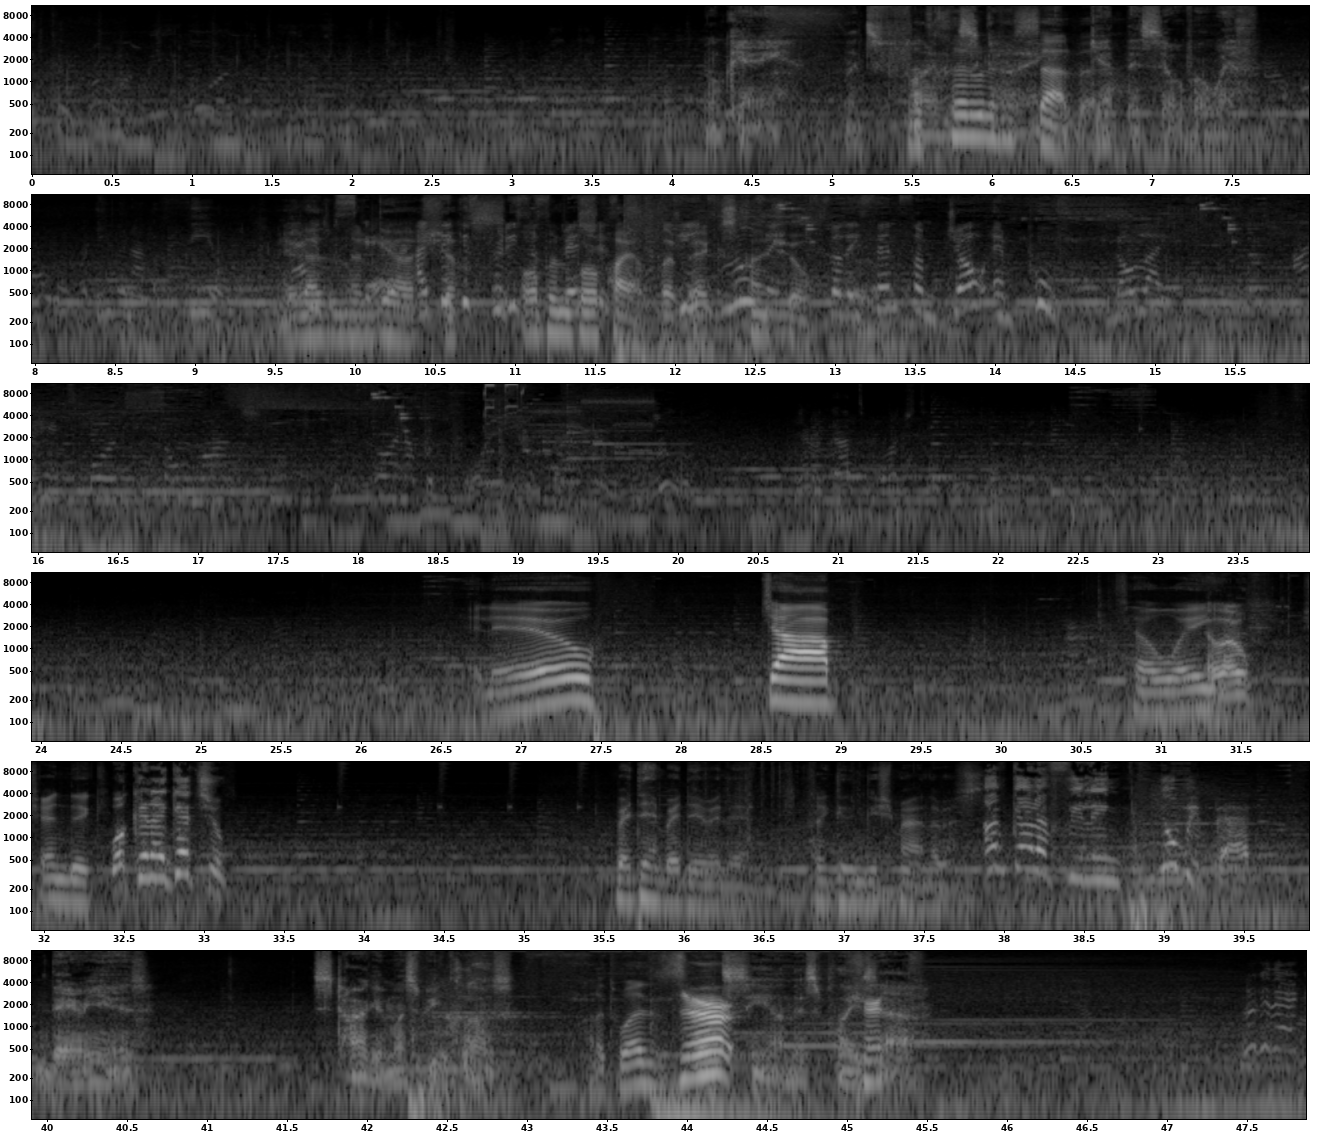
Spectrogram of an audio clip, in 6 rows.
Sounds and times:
Music: 0.0s - 47.8s.

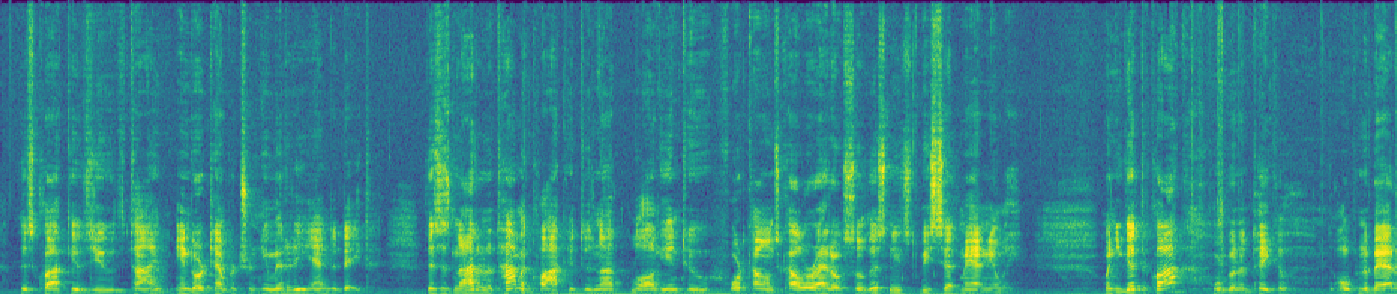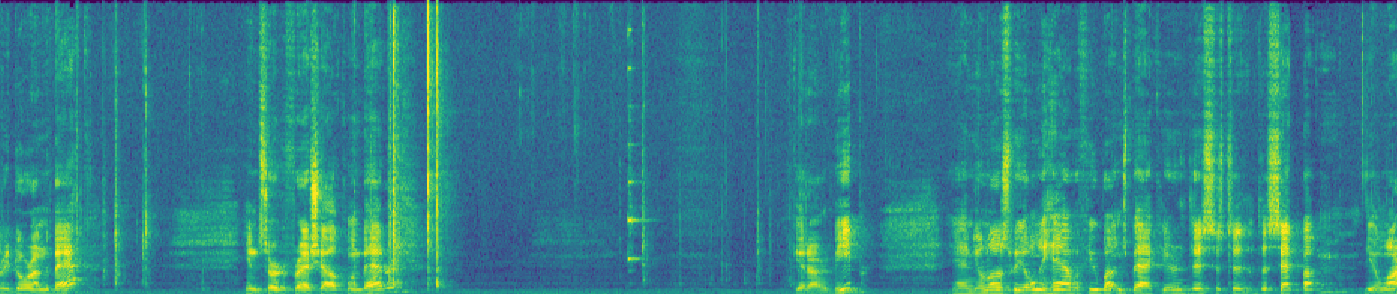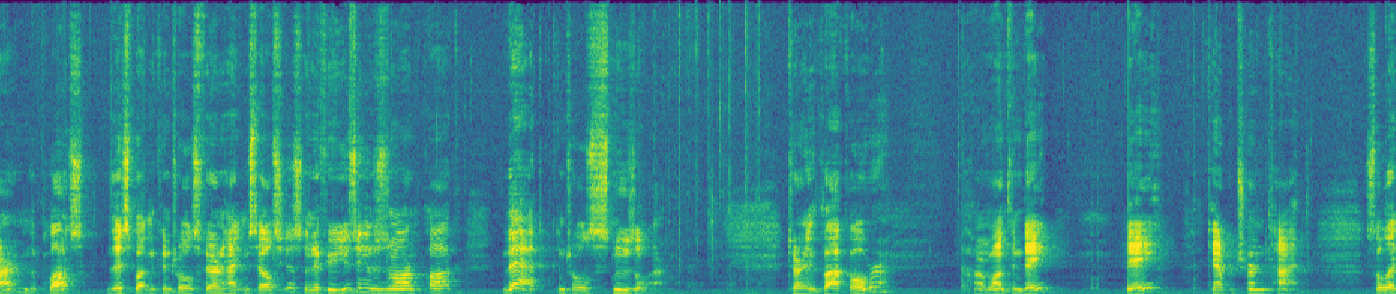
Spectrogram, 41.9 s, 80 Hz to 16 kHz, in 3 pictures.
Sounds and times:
Speech: 0.2s - 10.2s, 11.0s - 14.9s, 16.4s - 18.0s, 21.9s - 22.7s, 23.5s - 34.7s, 35.8s - 36.9s, 37.6s - 38.6s, 39.2s - 41.0s, 41.6s - 41.9s.

